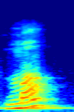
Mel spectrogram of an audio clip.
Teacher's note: Ma is labial because two lips they touch each other.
